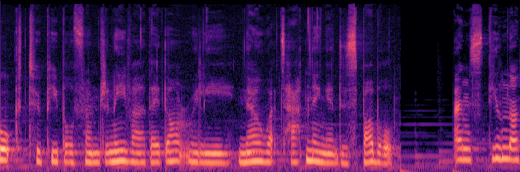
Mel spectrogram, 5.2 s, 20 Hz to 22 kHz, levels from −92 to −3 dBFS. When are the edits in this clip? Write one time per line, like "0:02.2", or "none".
0:04.2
